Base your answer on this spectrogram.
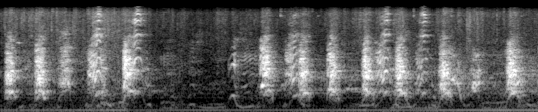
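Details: Sheltie dogs excited by snow, racing between yard and deck, barking in quick irregular runs, a brief lull near two seconds, then fast barking resumes.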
